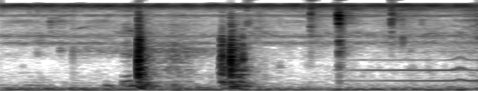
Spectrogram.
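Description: Two short, soft knocks about half a second apart, over a steady low hum, like tableware being set down or tapped on a wooden table during a meal. Faint background music notes come in near the end.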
